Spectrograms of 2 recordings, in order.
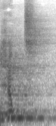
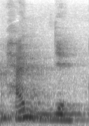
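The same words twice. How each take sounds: First: The final j trails off with breathy air. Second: The final j ends with a short bounce. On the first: The speaker calls it wrong. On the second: The speaker calls it right. "hajj qalqalah"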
